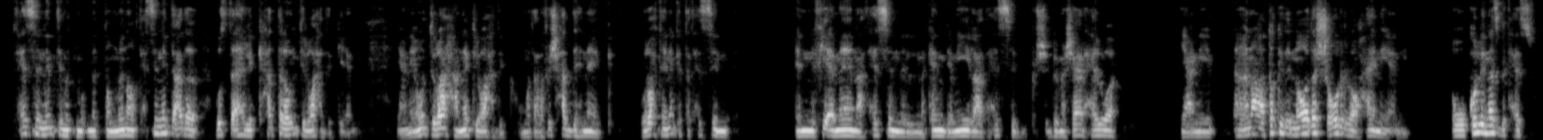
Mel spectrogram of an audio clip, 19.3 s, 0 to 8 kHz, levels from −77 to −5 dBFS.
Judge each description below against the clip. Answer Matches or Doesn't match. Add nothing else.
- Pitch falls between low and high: Doesn't match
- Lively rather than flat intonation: Matches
